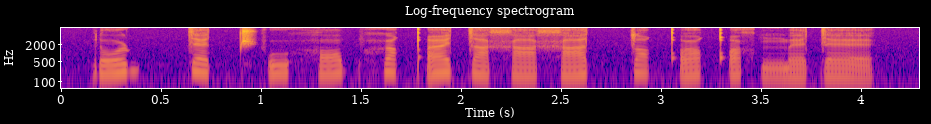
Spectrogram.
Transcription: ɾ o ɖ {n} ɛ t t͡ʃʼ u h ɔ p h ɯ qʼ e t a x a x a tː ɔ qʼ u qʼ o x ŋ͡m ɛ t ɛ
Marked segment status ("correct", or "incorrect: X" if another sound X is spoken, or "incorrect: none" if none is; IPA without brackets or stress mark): incorrect: tː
